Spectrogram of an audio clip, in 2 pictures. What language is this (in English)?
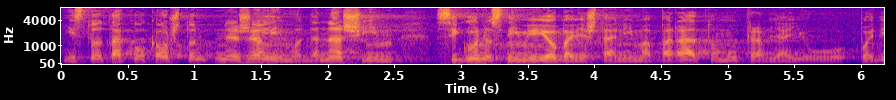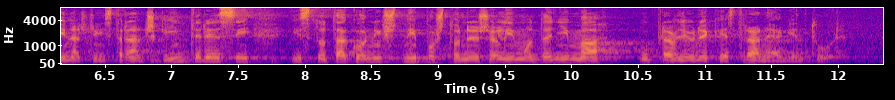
Croatian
